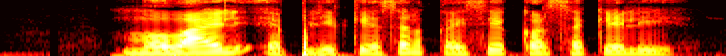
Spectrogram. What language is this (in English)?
Magahi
